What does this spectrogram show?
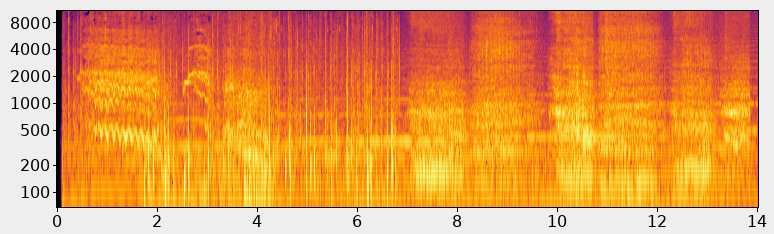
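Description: A horse whinnies with a shaky, trembling call, then calls again briefly while its hooves clip-clop in a fast run of sharp knocks. From about halfway on come several loud, breathy blows.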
